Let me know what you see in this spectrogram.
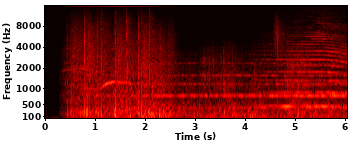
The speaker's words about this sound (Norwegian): Fyrverkeriet henger over Oslo.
